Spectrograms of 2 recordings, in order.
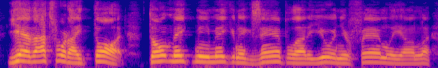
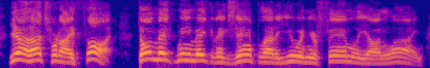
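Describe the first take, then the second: First: It is read in his own voice. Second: It is read imitating J C's voice.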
